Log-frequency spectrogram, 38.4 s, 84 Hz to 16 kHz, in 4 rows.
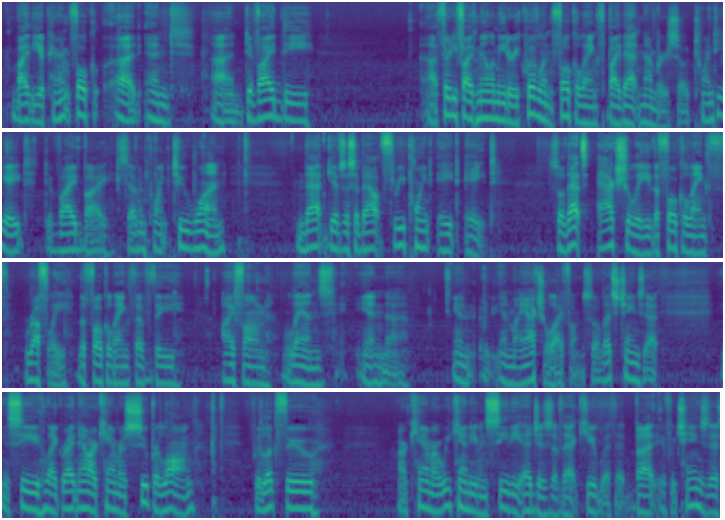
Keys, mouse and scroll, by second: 26.8-27.7 scroll down 5, 27.7-28.3 scroll up 3, 28.3 scroll down 2, 29.3 KP_0, 31.4-32.7 scroll down 13, 32.7-35.2 scroll up 7, 35.2-36.9 drag, 36.9 KP_8.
